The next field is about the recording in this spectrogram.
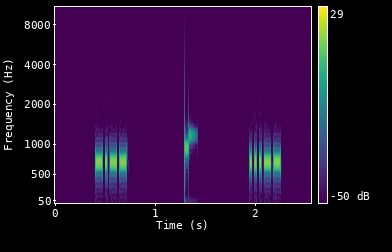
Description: Morse code, heard as a keyed tone, about 50 wpm, 690 Hz. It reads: Y 3
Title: Single Letter-Number Alt - Rapid-Fire 50wpm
